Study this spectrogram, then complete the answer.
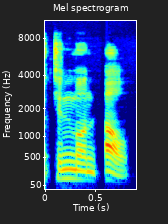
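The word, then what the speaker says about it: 金門島: 중국 발음으로 진먼다오, 위에는 마추다오, 이렇게 되는데, 이게 중국 대륙 바로 옆에 있는데 타이완 영토입니다.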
